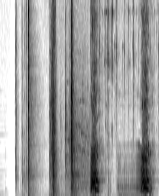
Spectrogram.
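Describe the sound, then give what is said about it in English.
A dog barks loudly, five or so sharp, irregular barks with a brief whining yelp between the last two, no people talking, as its owner comes home after a week of double shifts and the dog does not recognize them. “That time you got home from a week of double shifts? And your dog didn't recognize you.”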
